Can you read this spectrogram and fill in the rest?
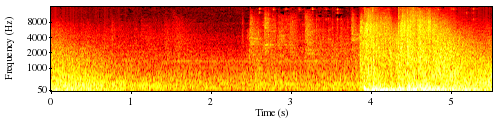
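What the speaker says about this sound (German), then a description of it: "Jetzt schießen wir da mal drauf." Naval gunfire from the cruiser Nürnberg in World of Warships: a low rumbling background builds, then a loud broadband salvo blast erupts near the end and sustains with a heavy booming roar.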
